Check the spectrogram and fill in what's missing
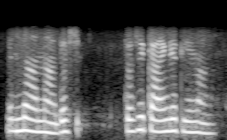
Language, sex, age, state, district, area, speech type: Goan Konkani, female, 18-30, Goa, Canacona, rural, conversation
